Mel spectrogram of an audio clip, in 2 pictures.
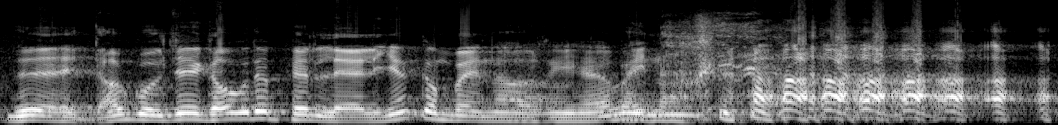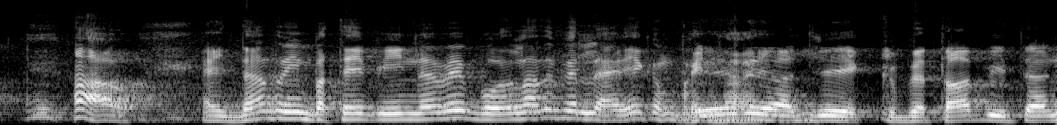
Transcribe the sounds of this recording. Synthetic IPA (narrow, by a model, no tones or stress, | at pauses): d̪eːɪd̪ãːkʊlt͡ʃekʰaoɡt̪eːpʰɪɾlɛːlɪjãːkəmpɛːnãːəsĩːɦɛ̃ːbnãː | ɦãːoː | ɪd̪ãːt̪ʊsĩːbət̪ːeːpiːnɛ̃ːʋeːboːllãːt̪eːpʰɪɾlɛːlɪjãːkəmpːñeːəd͡ʒɪkbət̪aːpiːt̪aː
